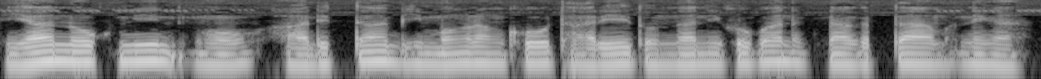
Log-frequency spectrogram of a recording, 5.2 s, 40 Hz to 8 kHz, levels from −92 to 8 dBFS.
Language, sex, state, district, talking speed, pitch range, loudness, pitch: Garo, male, Meghalaya, South Garo Hills, 115 wpm, 110-120 Hz, -20 LUFS, 110 Hz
